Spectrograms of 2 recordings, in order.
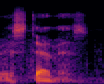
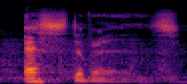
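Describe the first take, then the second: First: The name is said with a Spanish-style pronunciation. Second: The name is said with an American English pronunciation. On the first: This is the name as said in its language of origin. The speaker calls it right. "clearly Mexican or South American or Latin in origin name" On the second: This is how Americans usually say the name. The speaker calls it wrong. "I've only ever heard him referred to as Estevez"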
